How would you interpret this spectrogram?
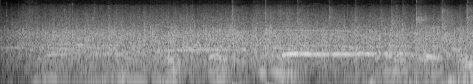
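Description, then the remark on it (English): A steady wash of canned applause and clapping, played from an applause button, runs for several seconds at a loud, even level, with scattered voices and a faint whistle-like tone mixed underneath. “I think I got an applause button.”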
